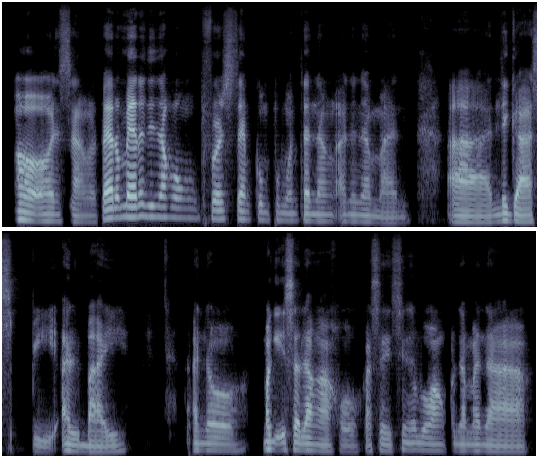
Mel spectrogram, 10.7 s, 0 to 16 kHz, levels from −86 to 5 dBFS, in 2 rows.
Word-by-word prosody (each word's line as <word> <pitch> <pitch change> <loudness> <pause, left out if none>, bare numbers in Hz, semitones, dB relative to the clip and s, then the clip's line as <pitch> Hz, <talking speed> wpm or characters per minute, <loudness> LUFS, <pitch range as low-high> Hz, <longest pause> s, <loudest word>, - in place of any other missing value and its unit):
Oo 115 -4 +5
sinama 95 -3 -4
pero 155 +2 +9
meron 175 +2 +9
din 175 - -1
akong 160 -2 -1
first 140 0 -1
time 130 -2 0
kung 125 -1 -9
pumunta 115 -1 -4
ng 105 -1 -6
ano 105 0 -7
naman, 85 -5 -7 0.4
ah, 90 -1 +1
Legaspi, 100 -3 -1
Albay. 90 -2 -1 0.7
Ano 105 -2 -3 0.2
mag-isa 120 -1 +2
lang 105 -1 +2
ako 90 -2 -5
kasi 95 +1 -6
sinubukan 110 -3 -4
ko 100 - -12
naman 95 0 -4
na 85 -2 0
100 Hz, 140 wpm, -27 LUFS, 95-120 Hz, 0.7 s, pero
